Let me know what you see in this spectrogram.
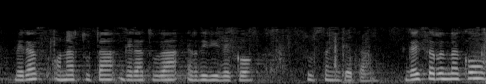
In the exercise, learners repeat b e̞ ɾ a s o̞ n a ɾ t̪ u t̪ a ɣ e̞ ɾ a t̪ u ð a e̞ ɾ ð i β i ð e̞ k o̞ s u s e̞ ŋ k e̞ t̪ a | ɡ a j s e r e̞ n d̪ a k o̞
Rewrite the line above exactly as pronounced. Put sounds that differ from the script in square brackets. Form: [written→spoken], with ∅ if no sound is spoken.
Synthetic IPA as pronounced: b e̞ ɾ a s o̞ n a ɾ t̪ u t̪ a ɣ e̞ ɾ a t̪ u ð a e̞ ɾ ð i β i ð e̞ k o̞ s u s e̞ ŋ k e̞ t̪ a | ɡ a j s e r e̞ n d̪ a k o̞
